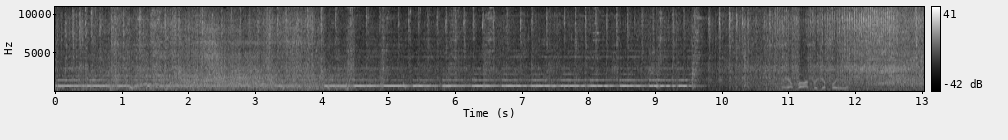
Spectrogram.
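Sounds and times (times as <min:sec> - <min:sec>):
steady high-pitched tone: 0:00.0 - 0:09.8
freight train wheels clacking: 0:00.0 - 0:13.0.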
